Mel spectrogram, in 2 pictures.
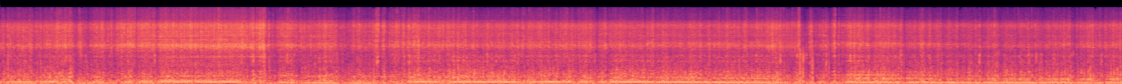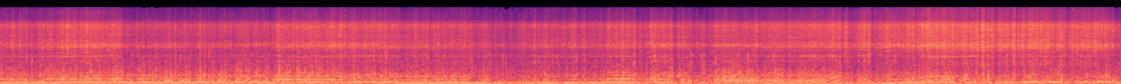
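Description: Motorcycle engine running at road speed, heard from a camera on the bike, its pitch shifting up and down in steps through the bends. Steady wind rush over the microphone.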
